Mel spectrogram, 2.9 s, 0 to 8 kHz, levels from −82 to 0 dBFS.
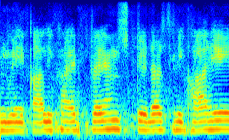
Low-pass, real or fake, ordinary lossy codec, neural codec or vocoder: none; fake; none; codec, 16 kHz, 2 kbps, FreqCodec, smaller model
